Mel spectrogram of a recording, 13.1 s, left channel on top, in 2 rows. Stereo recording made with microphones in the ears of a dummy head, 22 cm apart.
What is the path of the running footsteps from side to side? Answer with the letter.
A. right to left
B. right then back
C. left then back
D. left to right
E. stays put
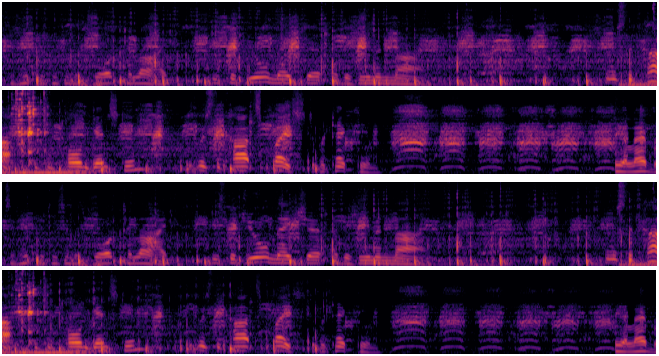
D.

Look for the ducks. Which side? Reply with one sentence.
In this clip you hear the ducks on the left.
